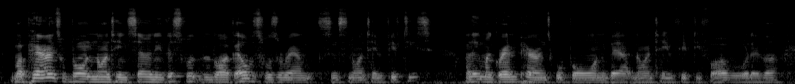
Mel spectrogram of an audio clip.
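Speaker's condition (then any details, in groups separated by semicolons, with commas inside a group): No condition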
